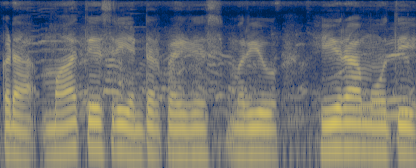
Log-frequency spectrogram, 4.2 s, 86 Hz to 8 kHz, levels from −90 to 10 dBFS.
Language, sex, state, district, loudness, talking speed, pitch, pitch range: Telugu, male, Andhra Pradesh, Sri Satya Sai, -17 LUFS, 115 wpm, 130 Hz, 125-140 Hz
